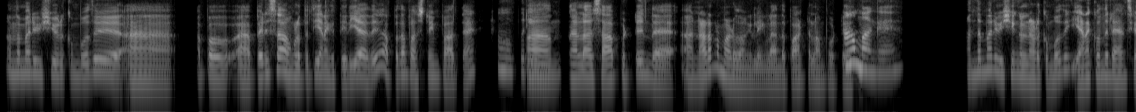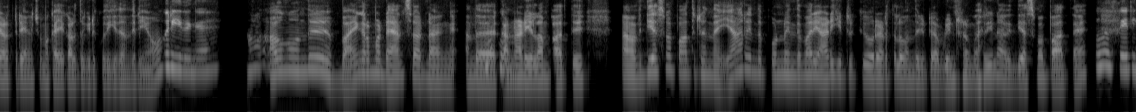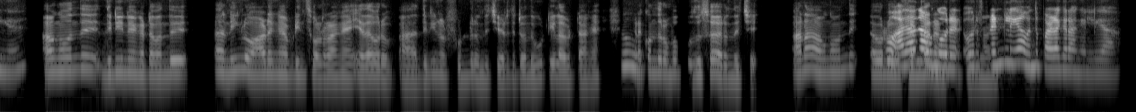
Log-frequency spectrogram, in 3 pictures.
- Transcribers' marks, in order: other background noise; laughing while speaking: "அப்டின்ற மாரி நான்"; in English: "ஃபுட்"
- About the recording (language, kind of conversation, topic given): Tamil, podcast, பிரியமானவரை தேர்ந்தெடுக்கும் போது உள்ளுணர்வு எப்படி உதவுகிறது?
